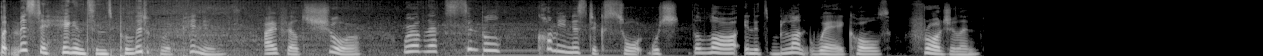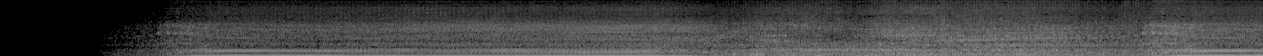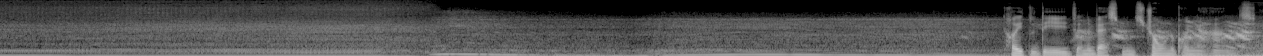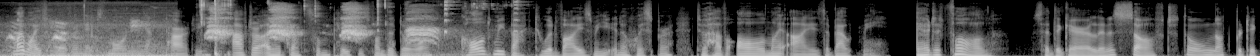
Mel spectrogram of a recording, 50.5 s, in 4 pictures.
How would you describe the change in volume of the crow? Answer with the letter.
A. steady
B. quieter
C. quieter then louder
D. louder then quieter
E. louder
E.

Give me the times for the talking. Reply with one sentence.
The talking can be heard from 0.0 to 9.8 s and from 35.3 to 50.4 s.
